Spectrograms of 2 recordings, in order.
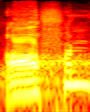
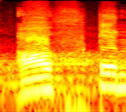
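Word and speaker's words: often: इसे क्या पढ़ेंगे बच्चों, ऑफन पढ़ेंगे, आफ्टन नहीं पढ़ते हैं, ऑफन पढ़ते हैं, यानी कि टी वर्ड क्या हो गया, टी वर्ड आपका साइलेंट वर्ड हो गया।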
